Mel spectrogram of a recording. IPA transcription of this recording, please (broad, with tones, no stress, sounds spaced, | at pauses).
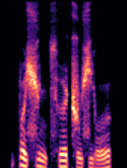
p ɤ˥˧ ɕ y˥˩ n t͡sʰ ɹ̩˥ ʈ͡ʂ u˧˥ ɕ j o˧˥ ʊ̯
